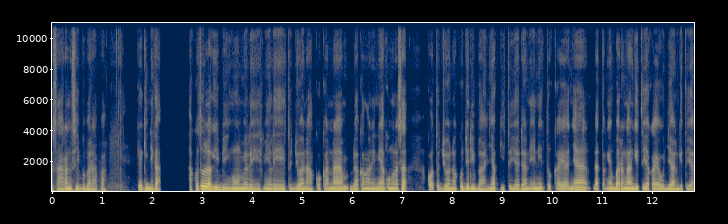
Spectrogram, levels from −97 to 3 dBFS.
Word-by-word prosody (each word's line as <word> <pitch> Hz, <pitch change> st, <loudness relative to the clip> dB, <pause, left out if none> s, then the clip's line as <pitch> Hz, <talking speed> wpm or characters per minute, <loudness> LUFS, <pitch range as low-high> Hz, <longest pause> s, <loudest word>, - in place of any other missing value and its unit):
saran 125 Hz, 0 st, 0 dB
sih 120 Hz, +1 st, -3 dB
beberapa. 110 Hz, +1 st, -3 dB, 0.5 s
Kayak 155 Hz, -2 st, -3 dB
gini 130 Hz, -, +3 dB
Kak, 115 Hz, -1 st, +1 dB, 0.6 s
aku 175 Hz, +3 st, -4 dB
tuh 195 Hz, +1 st, +7 dB
lagi 165 Hz, -4 st, +6 dB
bingung 130 Hz, -2 st, +1 dB
milih 125 Hz, -1 st, 0 dB
milih 120 Hz, 0 st, 0 dB
tujuan 120 Hz, -1 st, -1 dB
aku 115 Hz, +3 st, -5 dB
karena 135 Hz, +3 st, +1 dB
belakangan 130 Hz, -2 st, -2 dB
ini 125 Hz, +3 st, +1 dB
aku 135 Hz, -1 st, -2 dB
ngerasa 130 Hz, -2 st, +2 dB, 0.4 s
kok -, -, -2 dB
tujuan 135 Hz, -3 st, 0 dB
aku 120 Hz, +7 st, -2 dB
jadi 135 Hz, -2 st, +3 dB
banyak 120 Hz, +2 st, -1 dB
gitu 140 Hz, -1 st, -10 dB
ya, 120 Hz, -1 st, -1 dB
dan 120 Hz, -2 st, +1 dB
ini 140 Hz, +3 st, +1 dB
tuh 170 Hz, +3 st, -8 dB
kayaknya 150 Hz, +3 st, 0 dB
datangnya 125 Hz, +3 st, -2 dB
barengan 125 Hz, +2 st, +4 dB
gitu 125 Hz, -1 st, 0 dB
ya 115 Hz, -, +1 dB
kayak 120 Hz, 0 st, -1 dB
hujan 115 Hz, +1 st, +1 dB
gitu 105 Hz, -3 st, -4 dB
125 Hz, 175 wpm, -23 LUFS, 120-135 Hz, 0.6 s, tuh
